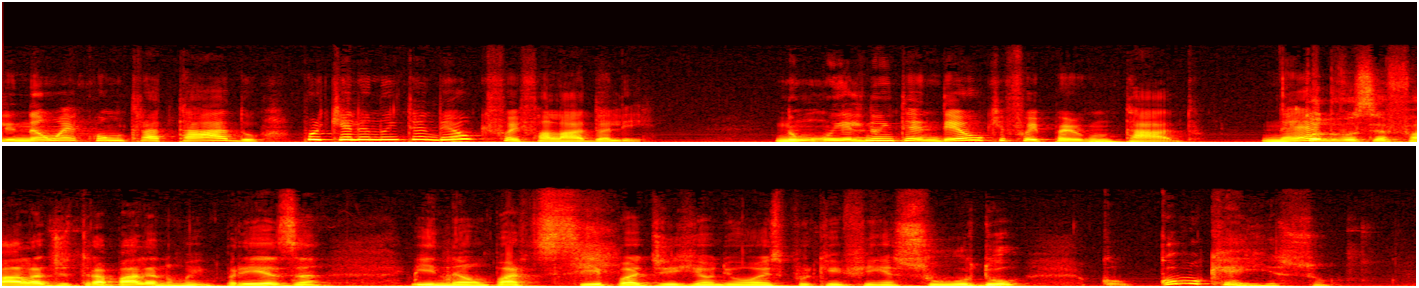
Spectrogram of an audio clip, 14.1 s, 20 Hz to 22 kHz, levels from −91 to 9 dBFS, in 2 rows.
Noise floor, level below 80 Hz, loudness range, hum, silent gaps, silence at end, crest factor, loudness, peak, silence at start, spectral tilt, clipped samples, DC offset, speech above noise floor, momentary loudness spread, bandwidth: -46 dBFS; -34 dBFS; 2 LU; none; none; 0.45 s; 16 dB; -16 LUFS; 0 dBFS; 0 s; -6.5 dB/octave; under 0.1%; under 0.1%; 31 dB; 10 LU; 14.5 kHz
